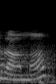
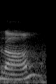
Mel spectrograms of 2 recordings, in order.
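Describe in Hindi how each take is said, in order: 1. शब्द दीर्घ स्वर aa पर समाप्त होता है। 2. शब्द व्यंजन m पर समाप्त होता है।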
